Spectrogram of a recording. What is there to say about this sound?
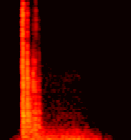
Pen Drop on Paper
Pen being dropped on Paper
